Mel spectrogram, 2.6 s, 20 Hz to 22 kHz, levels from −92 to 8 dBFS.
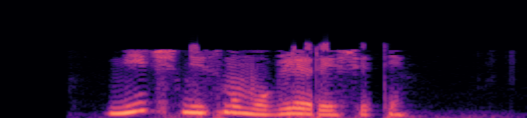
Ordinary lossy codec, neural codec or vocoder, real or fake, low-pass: AAC, 16 kbps; autoencoder, 48 kHz, 128 numbers a frame, DAC-VAE, trained on Japanese speech; fake; 19.8 kHz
